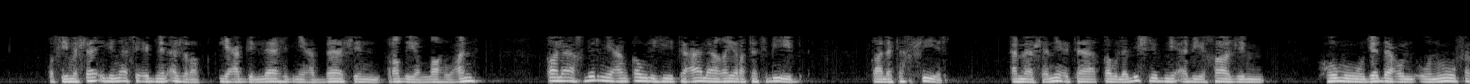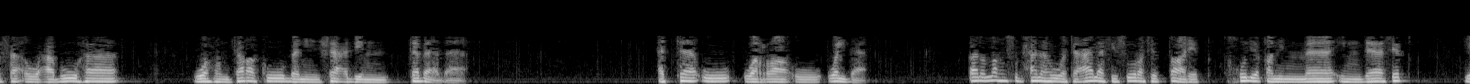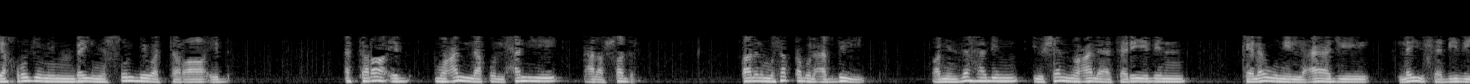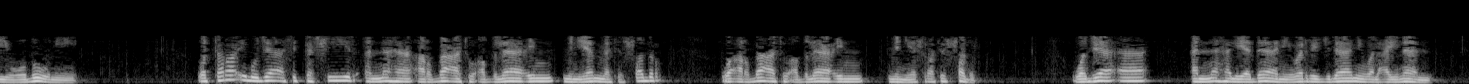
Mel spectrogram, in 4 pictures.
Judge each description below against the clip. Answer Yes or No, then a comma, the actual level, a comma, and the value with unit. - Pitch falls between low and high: No, low, 130 Hz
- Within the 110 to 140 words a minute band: No, average, 95 wpm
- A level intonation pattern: No, average, 3.2 semitones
